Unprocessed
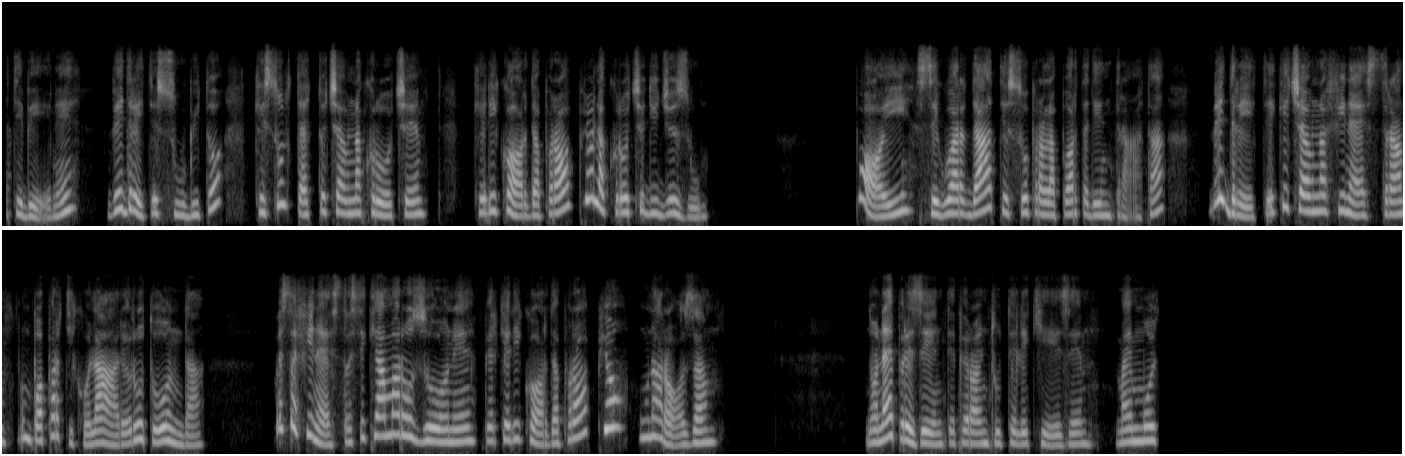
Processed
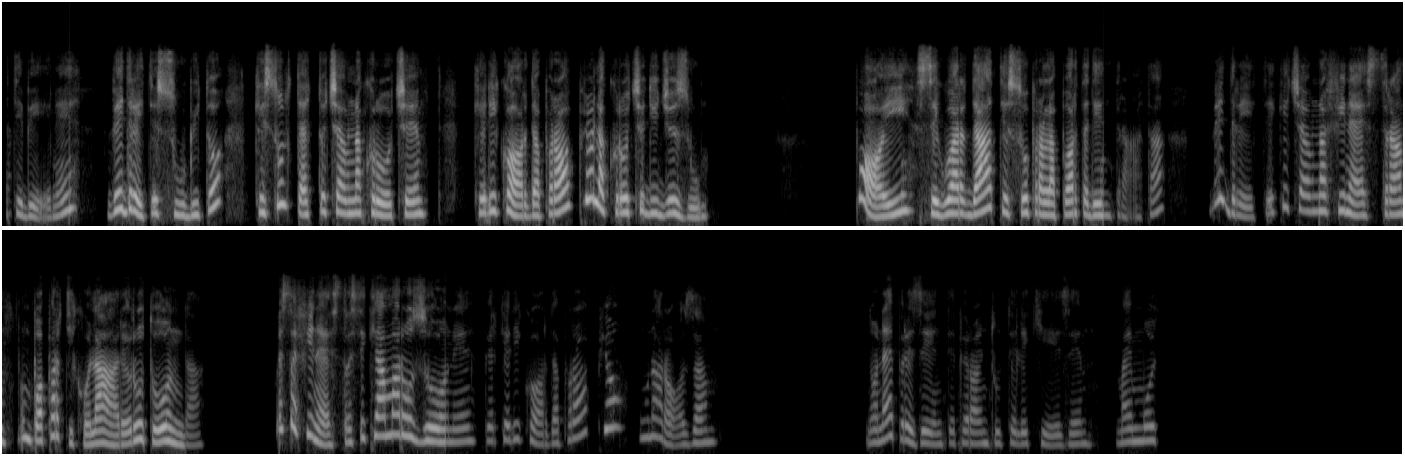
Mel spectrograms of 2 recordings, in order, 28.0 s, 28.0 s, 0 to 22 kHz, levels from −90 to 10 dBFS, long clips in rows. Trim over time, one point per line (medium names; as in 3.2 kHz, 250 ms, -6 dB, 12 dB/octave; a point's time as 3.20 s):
-6.5 dB
from 0.68 s 0 dB
from 11.02 s -12.5 dB
from 13.18 s -4 dB
from 15.85 s -16 dB
from 16.79 s -6.5 dB
from 18.45 s -17 dB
